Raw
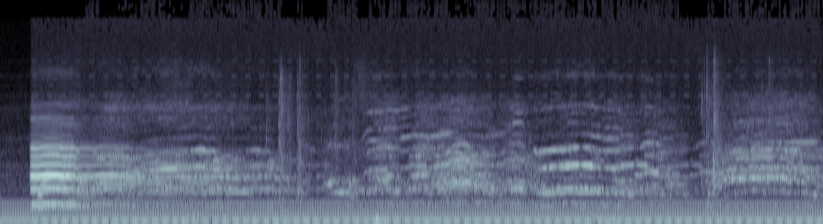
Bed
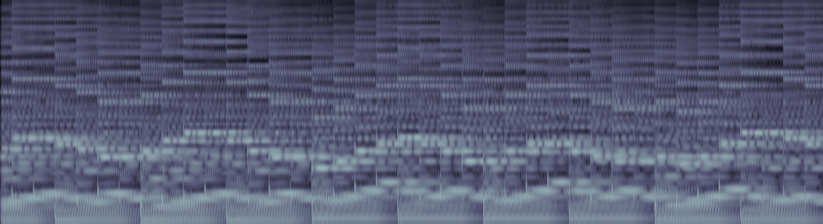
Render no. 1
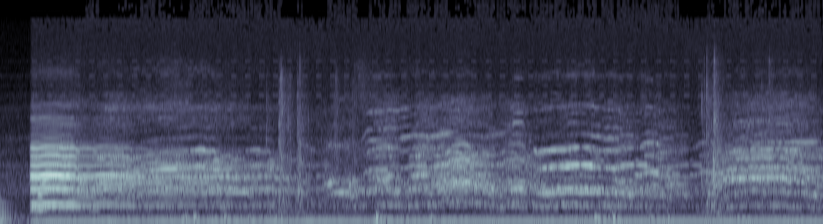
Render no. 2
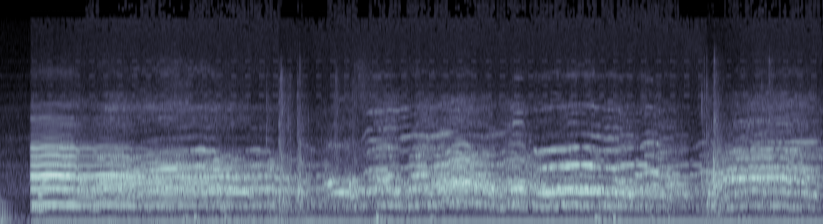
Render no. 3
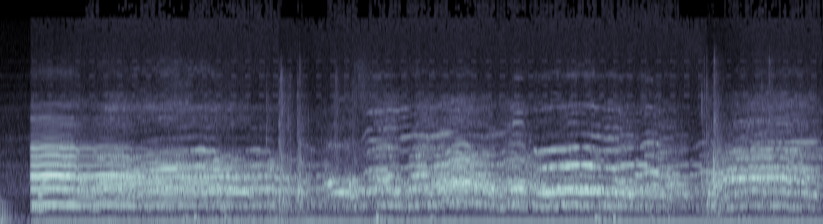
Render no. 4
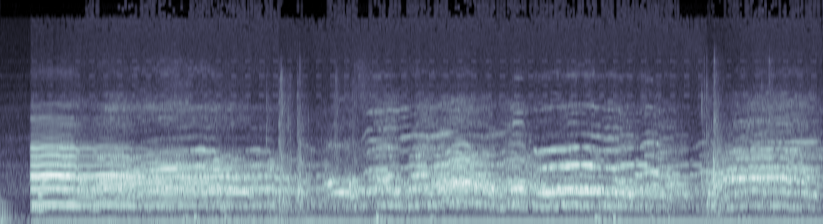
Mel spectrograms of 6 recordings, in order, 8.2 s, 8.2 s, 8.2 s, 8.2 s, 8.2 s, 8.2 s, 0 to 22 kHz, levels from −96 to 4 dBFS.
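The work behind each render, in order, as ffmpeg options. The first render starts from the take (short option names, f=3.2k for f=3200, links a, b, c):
-af "bandreject=f=60:t=h:w=6,bandreject=f=120:t=h:w=6,bandreject=f=180:t=h:w=6,bandreject=f=240:t=h:w=6,bandreject=f=300:t=h:w=6"
-filter_complex "[0:a]acrossover=split=200|740|2000[a][b][c][d];[b]dynaudnorm=f=620:g=3:m=14.5dB[e];[d]alimiter=level_in=13dB:limit=-24dB:level=0:latency=1:release=456,volume=-13dB[f];[a][e][c][f]amix=inputs=4:normalize=0"
-af anull
-af "volume=11dB,alimiter=limit=-1dB:level=0:latency=1"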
